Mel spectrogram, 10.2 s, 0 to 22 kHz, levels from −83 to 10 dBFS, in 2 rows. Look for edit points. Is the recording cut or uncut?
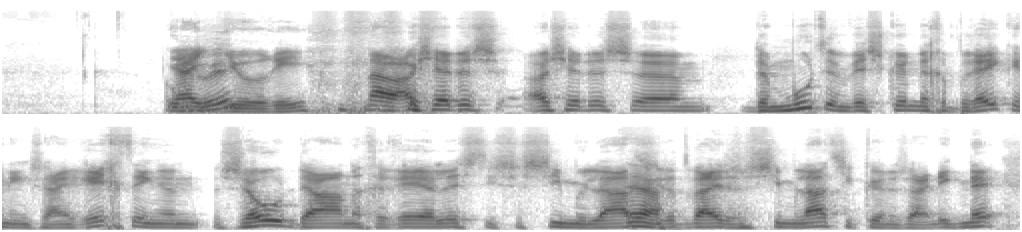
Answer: uncut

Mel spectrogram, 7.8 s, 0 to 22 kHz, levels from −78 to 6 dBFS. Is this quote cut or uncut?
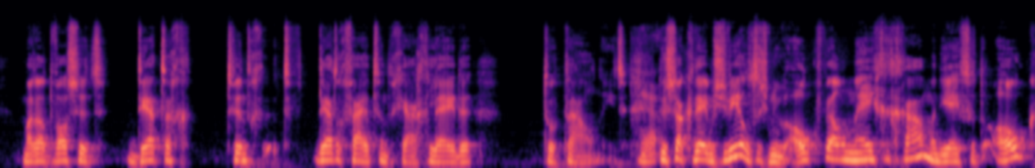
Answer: uncut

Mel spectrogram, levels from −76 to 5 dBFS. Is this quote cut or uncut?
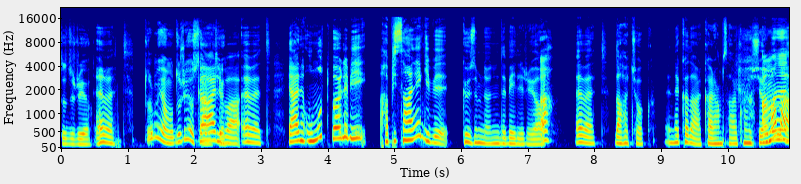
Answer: uncut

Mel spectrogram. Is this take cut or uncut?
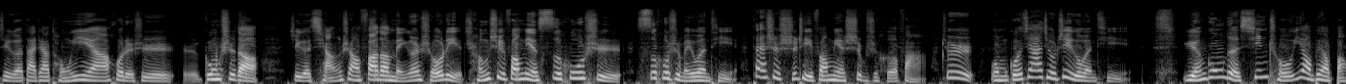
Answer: cut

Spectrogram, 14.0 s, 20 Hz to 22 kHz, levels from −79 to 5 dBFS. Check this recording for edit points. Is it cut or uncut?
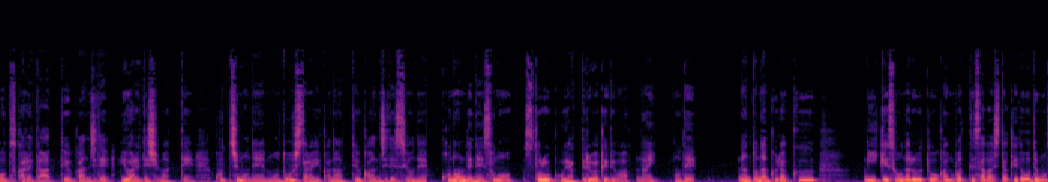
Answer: uncut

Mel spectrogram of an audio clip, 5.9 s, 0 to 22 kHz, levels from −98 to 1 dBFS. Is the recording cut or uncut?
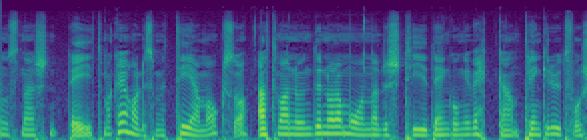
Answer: uncut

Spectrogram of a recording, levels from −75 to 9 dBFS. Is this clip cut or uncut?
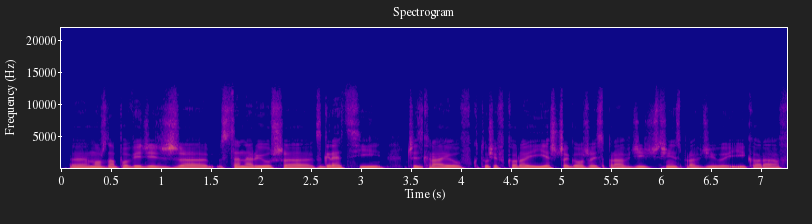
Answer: cut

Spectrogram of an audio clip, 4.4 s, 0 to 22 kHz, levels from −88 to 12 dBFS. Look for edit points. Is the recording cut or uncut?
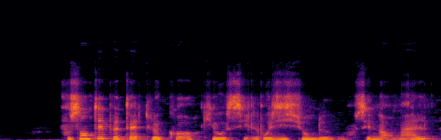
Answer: cut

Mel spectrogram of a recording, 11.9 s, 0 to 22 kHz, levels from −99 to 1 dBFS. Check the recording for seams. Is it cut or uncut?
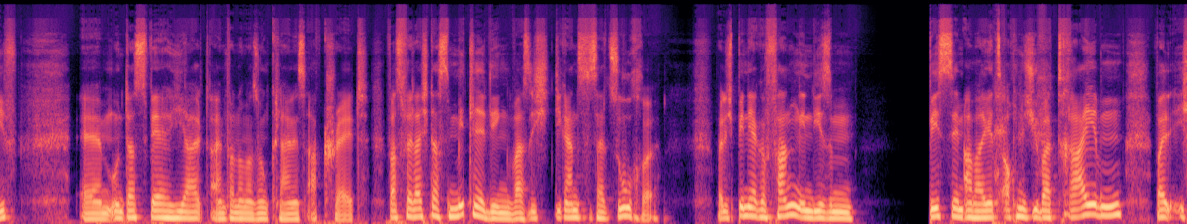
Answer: cut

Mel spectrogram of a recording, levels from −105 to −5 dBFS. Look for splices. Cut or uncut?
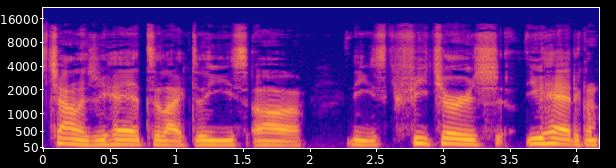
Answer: cut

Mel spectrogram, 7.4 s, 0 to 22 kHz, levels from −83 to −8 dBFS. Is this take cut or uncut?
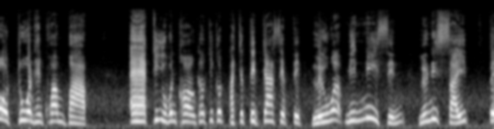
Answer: cut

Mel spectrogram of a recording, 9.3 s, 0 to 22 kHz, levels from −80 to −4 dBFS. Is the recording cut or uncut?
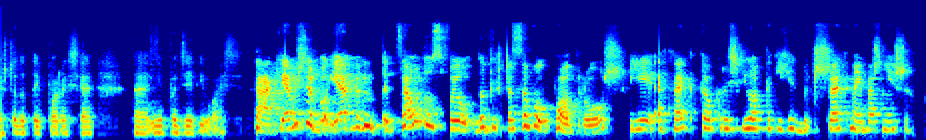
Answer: cut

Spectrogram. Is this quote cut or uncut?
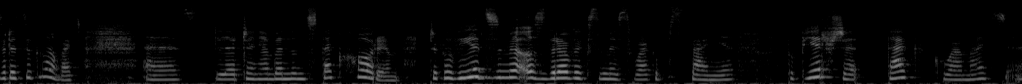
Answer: cut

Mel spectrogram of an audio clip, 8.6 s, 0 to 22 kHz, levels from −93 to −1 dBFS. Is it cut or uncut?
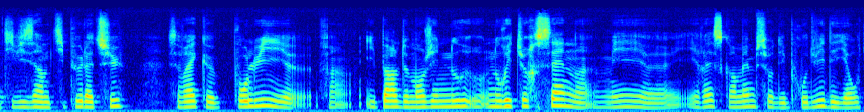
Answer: uncut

